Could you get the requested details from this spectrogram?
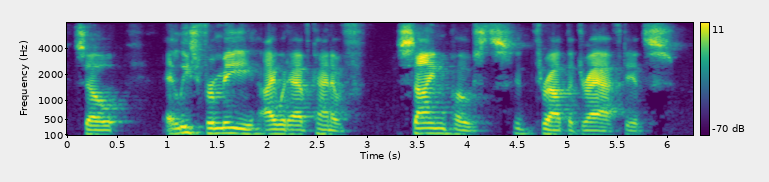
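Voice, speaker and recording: A man's voice: mid-range voice, fairly even intonation, slow, bright, forceful tone. A man co-hosting a fantasy football podcast, explaining his reasoning in casual chat and thinking aloud with frequent restarts and fillers.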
